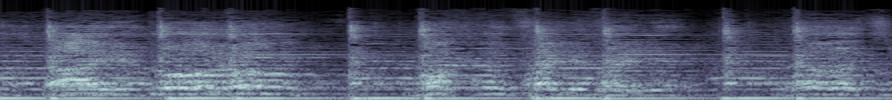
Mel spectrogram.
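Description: Kashmiri folk music: harmonium and a plucked rabab with steady percussion strokes about twice a second, and a male voice singing a melodic line through the first half.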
